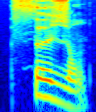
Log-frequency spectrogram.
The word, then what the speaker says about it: faisons: So it's quite strange because French people tend to pronounce faisons. Okay, so like here, this AE is not pronounced like normally we should pronounce it like e, but then like e. Okay, nous faisons.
